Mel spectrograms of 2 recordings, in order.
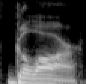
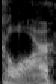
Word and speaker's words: Gellar: It's gellar. Thank you very much. No, it's not. It's not? No, are you serious? What do you mean? It's Gellar. It's not Galar. It's gellar.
